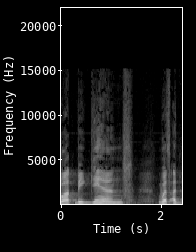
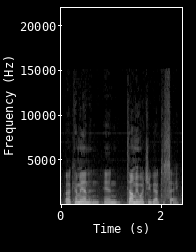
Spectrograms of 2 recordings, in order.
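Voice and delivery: much lower and softer acted quote; retold subdued relenting; 7 semitones lower, 9 dB quieter than usual. Moved man inviting the crying girl inside, retold subdued relenting. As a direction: give in quietly, voice dropped.

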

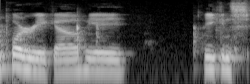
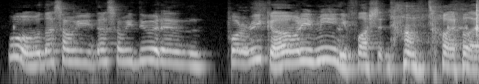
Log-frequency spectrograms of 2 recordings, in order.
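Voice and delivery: higher, lightly voiced baffled Puerto Rican teammate; imitating Sully's surprise; 8 semitones higher than usual. Sully defending Puerto Rican habits to Ozzy, mock surprise. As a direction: act honestly puzzled by the complaint. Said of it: "And Sully's like".

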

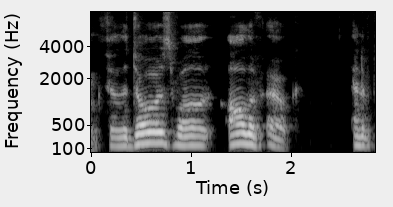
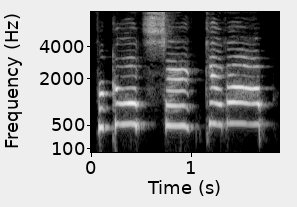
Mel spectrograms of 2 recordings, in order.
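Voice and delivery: female voice; 7 dB louder than usual. A narrator's reading. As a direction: cry out as an alarmed woman, very high. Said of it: "a female voice said".

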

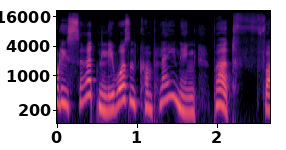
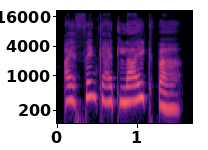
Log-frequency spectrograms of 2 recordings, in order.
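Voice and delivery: higher voice with a smile; smiling voice; 6 semitones higher than usual. A narrator's reading. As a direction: let the smile be heard. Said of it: "There was a smile in his voice".

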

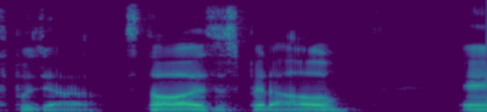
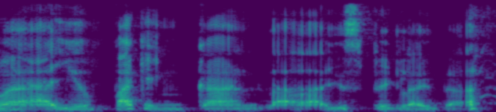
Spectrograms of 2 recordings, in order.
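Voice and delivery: mocking imitation; 11 semitones higher than usual. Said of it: "se les burlan, es como".

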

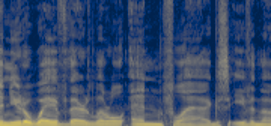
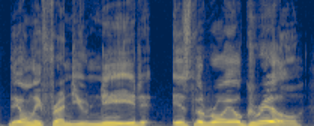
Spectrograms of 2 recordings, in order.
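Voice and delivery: high, loud mock-regal proclamation; King Neptune; 7 semitones higher, 6 dB louder than usual. Imitating the king refusing SpongeBob's friends, loud mock-regal. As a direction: declare it like a pompous cartoon ruler. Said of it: "And he says".

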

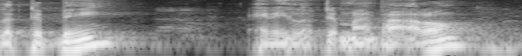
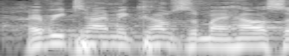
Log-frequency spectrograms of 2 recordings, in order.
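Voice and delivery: ordinary talk, nothing marked

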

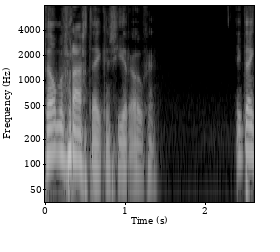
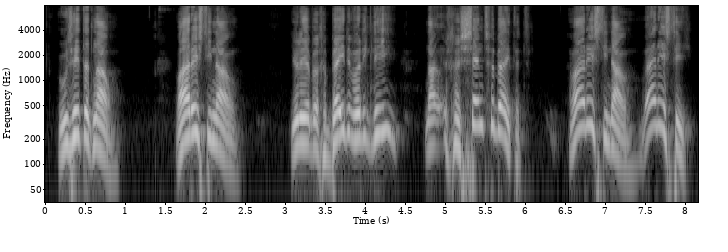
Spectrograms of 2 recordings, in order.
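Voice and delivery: raised, higher, loud reproach at God; rebellious complaint; 7 semitones higher, 6 dB louder than usual. Retold or imitated. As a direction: demand it like a resentful believer. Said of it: "Door te zeggen".

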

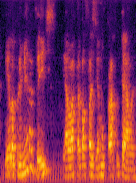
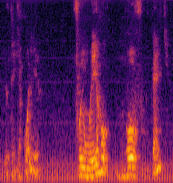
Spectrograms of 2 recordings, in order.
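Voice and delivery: usual speaking voice

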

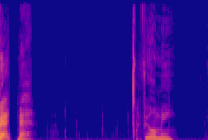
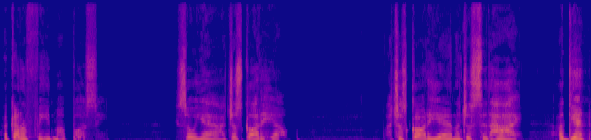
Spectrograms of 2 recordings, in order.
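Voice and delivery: whispered, much softer cat woman; Catwoman whispering; 13 dB quieter than usual. Acted. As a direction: murmur the excuse. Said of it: "Catwoman is gonna be like".

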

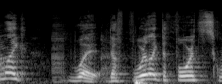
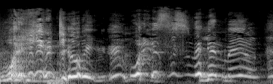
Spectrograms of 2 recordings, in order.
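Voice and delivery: much higher, louder, laughing in disbelief; stunned disbelief; 12 semitones higher, 5 dB louder than usual. Real, not acted. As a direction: cry out amazed at the teammate. Disbelief at teammate's kills.

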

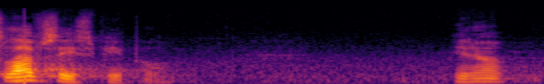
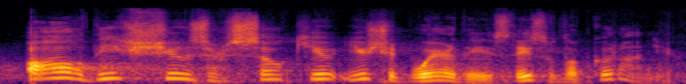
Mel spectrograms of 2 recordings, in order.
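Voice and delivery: sweet encouragement; 7 semitones higher than usual. Retold or imitated. Wife cheering up the woman.

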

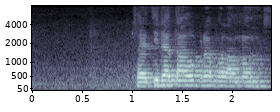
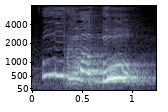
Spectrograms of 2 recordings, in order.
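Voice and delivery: put-on childlike voice; 10 semitones higher than usual. Crying child answers teacher.

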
